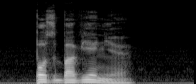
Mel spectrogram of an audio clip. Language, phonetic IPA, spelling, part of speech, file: Polish, [ˌpɔzbaˈvʲjɛ̇̃ɲɛ], pozbawienie, noun, Pl-pozbawienie.ogg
